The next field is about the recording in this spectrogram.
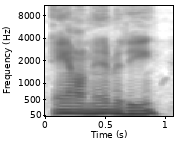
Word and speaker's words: anonymity: There's, you know, the anonymity. Did I say it right? Anonymity? – Yep, there you go.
